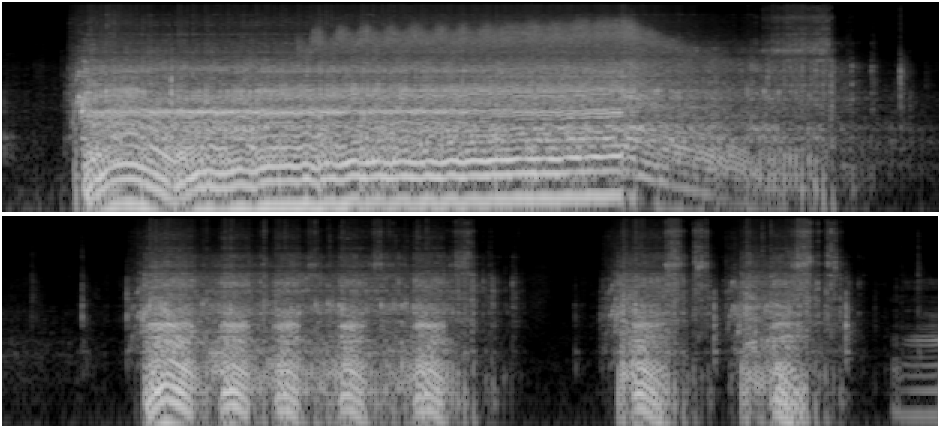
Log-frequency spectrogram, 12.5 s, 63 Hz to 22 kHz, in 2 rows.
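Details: McCulloch 250C XL X-series two-stroke strimmer after a fuel filter change; it doesn't seem to suck fuel well, and the carburettor diaphragm is suspected. It screams at full throttle, fades and dies, then gives ragged bursts with no tick-over.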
